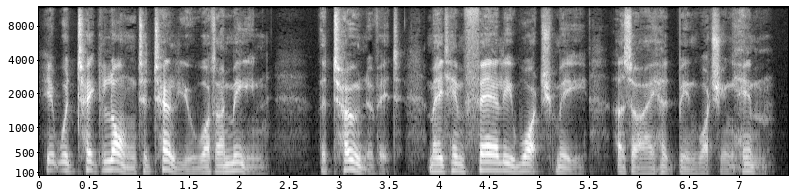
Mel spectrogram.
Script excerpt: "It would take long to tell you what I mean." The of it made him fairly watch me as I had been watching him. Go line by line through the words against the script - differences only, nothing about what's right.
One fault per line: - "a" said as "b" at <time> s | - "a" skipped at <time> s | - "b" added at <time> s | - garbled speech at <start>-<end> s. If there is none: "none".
- "tone" added at 2.9 s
